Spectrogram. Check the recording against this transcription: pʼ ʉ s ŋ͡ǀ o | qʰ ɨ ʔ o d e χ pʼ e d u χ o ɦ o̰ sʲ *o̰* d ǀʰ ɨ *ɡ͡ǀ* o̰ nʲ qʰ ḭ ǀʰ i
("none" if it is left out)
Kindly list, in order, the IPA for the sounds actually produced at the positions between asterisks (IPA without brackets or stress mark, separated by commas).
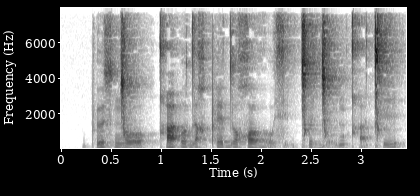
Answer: o̰, ɡ͡ǀ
